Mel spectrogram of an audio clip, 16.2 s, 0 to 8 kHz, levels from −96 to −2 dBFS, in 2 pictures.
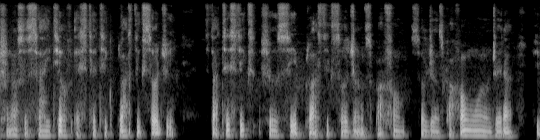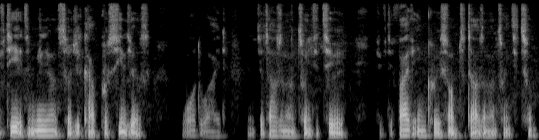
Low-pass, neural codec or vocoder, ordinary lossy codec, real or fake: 7.2 kHz; none; none; real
